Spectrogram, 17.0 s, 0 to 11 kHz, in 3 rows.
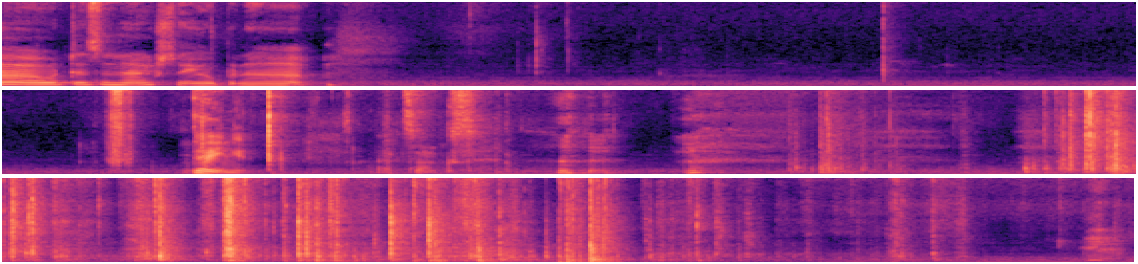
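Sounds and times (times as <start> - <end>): packaging being handled: 10.7 - 16.1.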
